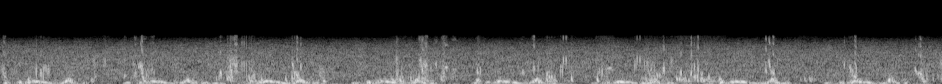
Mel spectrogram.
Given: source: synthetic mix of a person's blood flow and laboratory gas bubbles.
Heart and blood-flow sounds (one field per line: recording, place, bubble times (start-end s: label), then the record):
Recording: Doppler ultrasound of blood flow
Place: precordium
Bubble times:
0.00-0.09 s: bubbles
0.25-0.52 s: bubbles
0.90-0.99 s: bubbles
1.02-1.10 s: bubbles
1.23-1.28 s: bubbles
1.31-1.56 s: bubbles
2.14-2.68 s: bubbles
2.81-3.05 s: bubbles
3.16-3.31 s: bubbles
3.89-4.57 s: bubbles
4.75-4.85 s: bubbles
5.21-5.76 s: bubbles
5.94-6.16 s: bubbles
6.31-7.25 s: bubbles
7.63-7.80 s: bubbles
7.98-8.18 s: bubbles
8.42-8.62 s: bubbles
9.12-9.43 s: bubbles
From the record:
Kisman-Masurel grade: 242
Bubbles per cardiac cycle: several, 3 to 8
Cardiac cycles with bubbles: 100%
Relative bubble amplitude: moderate (0.250 to 0.450)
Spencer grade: 3 (all of the cardiac periods contain showers or single bubble signals, but not dominating or overriding the cardiac motion signals)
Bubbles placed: only in the low amplitude regions of the cardiac cycle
